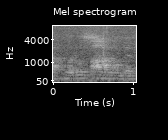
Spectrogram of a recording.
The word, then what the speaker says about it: Atmarupananda: My name, Atmarupananda, or Atmarupananda to give the Sanskrit pronunciation, non-Americanized Sanskrit pronunciation, means, not because that's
